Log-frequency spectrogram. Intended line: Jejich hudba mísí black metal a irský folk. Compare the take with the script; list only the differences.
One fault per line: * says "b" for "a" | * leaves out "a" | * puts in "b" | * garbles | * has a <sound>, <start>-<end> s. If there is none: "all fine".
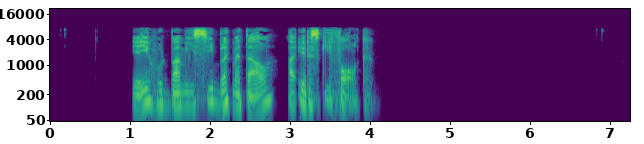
all fine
